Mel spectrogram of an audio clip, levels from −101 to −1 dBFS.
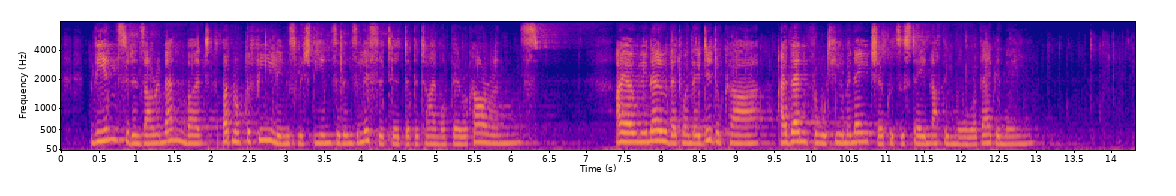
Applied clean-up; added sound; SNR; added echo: neural separator model SepFormer DNS4.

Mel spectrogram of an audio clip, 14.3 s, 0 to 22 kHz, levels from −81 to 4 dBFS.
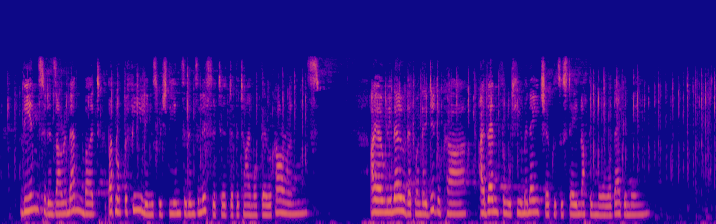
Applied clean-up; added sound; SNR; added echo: classical method WPE with log-MMSE.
